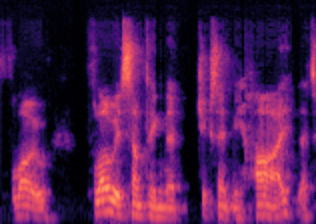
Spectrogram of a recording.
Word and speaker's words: Csikszentmihalyi: Flow is something that Csikszentmihalyi, that's how you pronounce that name, Csikszentmihalyi discovered with a colleague, Gene Nakamura, in 2002.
